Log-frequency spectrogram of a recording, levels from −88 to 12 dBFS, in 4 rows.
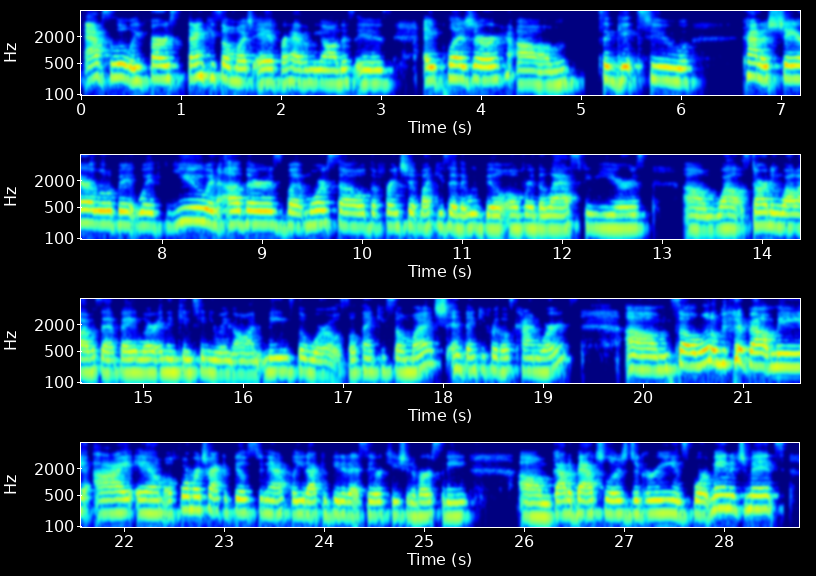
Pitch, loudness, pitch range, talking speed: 190 Hz, -28 LUFS, 175-215 Hz, 210 wpm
